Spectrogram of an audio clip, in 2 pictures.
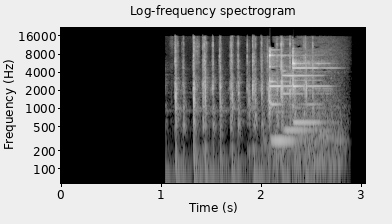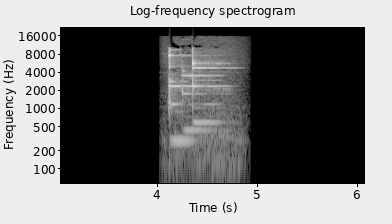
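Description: Laptop keyboard typing, a quick run of key clicks, followed by a short bright electronic chime of a few notes that sounds twice, about two seconds apart.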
